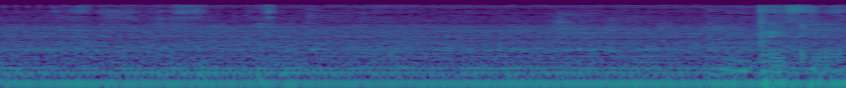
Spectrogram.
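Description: A steady low mechanical hum, with a brief knock near the end.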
